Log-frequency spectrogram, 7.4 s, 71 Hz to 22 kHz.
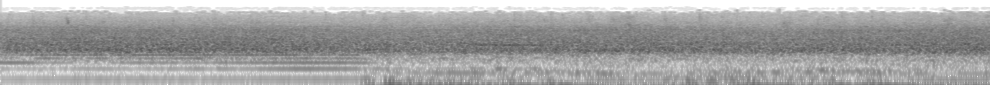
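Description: A huge stadium crowd roars its approval in a loud, unbroken wash of noise as the San Francisco 49ers win their game to go back to the championship game, with a deep rumbling swell joining in after a few seconds and carrying on to the end.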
